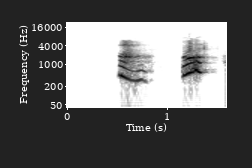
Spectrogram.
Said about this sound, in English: I'm blowing my nose.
